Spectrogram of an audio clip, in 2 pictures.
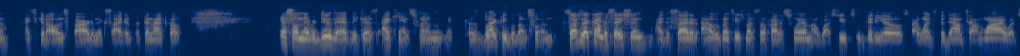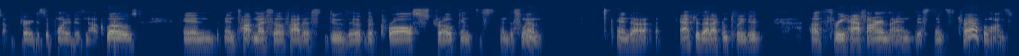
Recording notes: in a Zoom edition of Sheldon Museum of Art’s Look at Lunchtime series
